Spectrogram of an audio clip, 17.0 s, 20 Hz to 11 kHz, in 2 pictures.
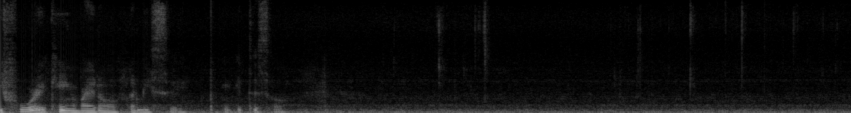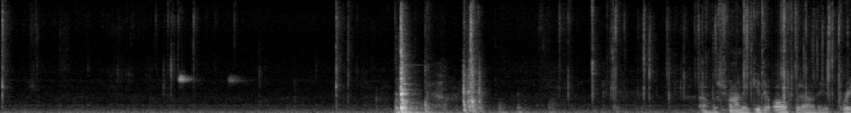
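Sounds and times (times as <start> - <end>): faint steady hum: 0.0 - 17.0
plastic crinkling: 13.9 - 17.0.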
